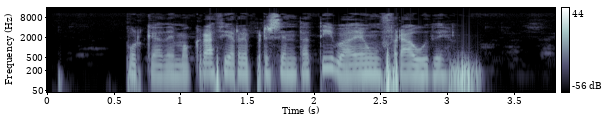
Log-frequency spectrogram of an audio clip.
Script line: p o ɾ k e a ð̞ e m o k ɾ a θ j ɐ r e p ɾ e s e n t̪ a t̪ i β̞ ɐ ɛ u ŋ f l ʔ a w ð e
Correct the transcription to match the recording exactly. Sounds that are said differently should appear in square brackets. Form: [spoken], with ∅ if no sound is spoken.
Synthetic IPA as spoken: p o ɾ k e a ð̞ e m o k ɾ a θ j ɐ r e p ɾ e s e n t̪ a t̪ i β̞ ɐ ɛ u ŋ f [ɾ] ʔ a w ð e

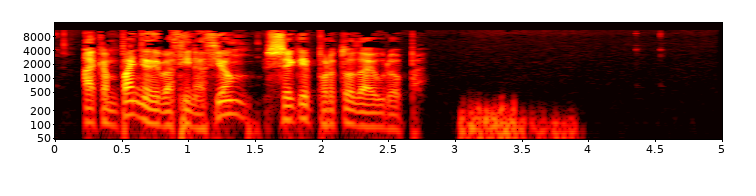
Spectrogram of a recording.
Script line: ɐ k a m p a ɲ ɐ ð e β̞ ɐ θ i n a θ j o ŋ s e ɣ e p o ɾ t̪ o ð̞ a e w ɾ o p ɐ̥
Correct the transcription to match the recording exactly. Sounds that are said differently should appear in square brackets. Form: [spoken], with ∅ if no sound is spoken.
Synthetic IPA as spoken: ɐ k a m p a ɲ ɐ ð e β̞ [a] θ i n a θ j o ŋ s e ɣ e p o ɾ t̪ o ð̞ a e w ɾ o p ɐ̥

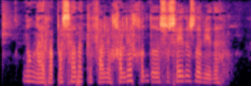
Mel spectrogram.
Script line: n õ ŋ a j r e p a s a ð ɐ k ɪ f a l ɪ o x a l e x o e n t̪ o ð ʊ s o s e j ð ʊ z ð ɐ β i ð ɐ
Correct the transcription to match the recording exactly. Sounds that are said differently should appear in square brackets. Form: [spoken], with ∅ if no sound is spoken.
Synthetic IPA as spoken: n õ ŋ a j r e p a s a ð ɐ k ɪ f a l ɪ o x a l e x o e n t̪ o ð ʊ s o s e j ð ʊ z ð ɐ β i ð ɐ

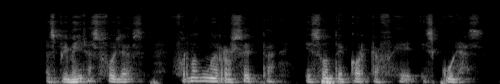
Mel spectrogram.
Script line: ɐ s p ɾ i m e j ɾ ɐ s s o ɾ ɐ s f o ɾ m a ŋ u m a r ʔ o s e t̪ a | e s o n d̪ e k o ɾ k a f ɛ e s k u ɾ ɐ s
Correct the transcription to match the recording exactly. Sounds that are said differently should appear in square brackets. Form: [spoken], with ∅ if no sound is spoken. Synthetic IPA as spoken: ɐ s p ɾ i m e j ɾ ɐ s [f] o [ʎ] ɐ s f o ɾ m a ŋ u [ŋ] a r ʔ o s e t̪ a | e s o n d̪ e k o ɾ k a f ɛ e s k u ɾ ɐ s

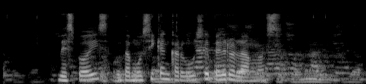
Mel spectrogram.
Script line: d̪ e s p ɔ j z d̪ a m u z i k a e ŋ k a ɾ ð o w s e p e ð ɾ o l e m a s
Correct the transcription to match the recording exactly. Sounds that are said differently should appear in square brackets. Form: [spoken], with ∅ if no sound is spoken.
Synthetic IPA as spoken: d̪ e s p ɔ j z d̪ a m u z i k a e ŋ k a ɾ [ɣ] o w s e p e ð ɾ o l [a] m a s

